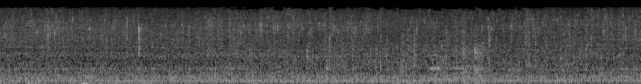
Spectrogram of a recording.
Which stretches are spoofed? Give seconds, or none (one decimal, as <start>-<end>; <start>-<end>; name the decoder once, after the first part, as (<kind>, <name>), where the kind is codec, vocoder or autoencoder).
none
